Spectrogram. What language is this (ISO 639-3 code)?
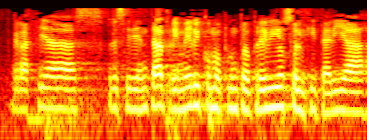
spa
